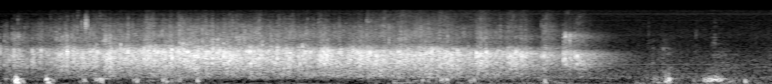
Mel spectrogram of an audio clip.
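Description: A crowd breaks into steady, dense applause for two guests of a panel talk, holding for several seconds, then fades out, leaving a few scattered claps and quiet room noise at the end.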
